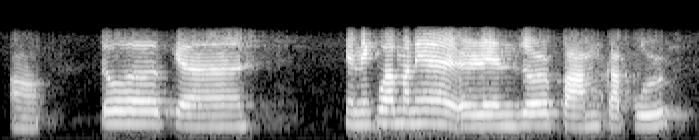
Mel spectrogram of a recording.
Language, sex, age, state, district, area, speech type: Assamese, female, 18-30, Assam, Kamrup Metropolitan, urban, conversation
